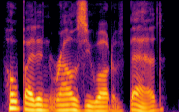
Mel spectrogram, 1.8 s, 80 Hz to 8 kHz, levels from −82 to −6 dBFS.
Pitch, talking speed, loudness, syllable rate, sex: 130 Hz, 270 wpm, -16 LUFS, 5.6 syllables/s, male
